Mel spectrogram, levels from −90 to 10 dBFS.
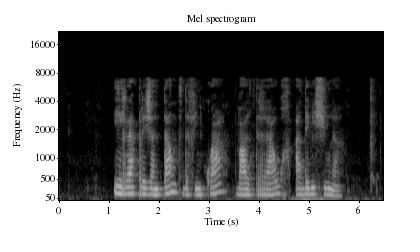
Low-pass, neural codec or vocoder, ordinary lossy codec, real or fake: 7.2 kHz; codec, 16 kHz, 16 kbps, FunCodec, trained on Chinese and English, 50 frames a second; MP3, 48 kbps; fake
